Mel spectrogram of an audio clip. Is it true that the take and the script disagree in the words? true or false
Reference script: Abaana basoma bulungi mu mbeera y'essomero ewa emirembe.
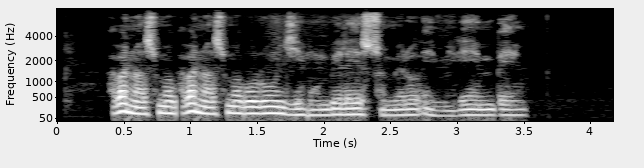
true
